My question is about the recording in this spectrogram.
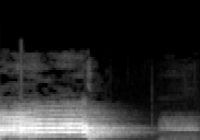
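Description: A woman's excited, high-pitched "ah" squeal that glides up in pitch and is held for about a second before fading.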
